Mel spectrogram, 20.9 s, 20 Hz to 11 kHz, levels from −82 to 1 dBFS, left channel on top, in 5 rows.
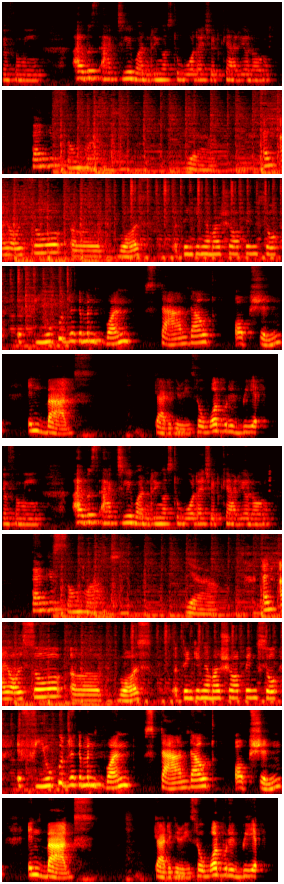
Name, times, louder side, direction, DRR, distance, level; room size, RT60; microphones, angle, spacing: voice 1, 0.0-4.1 4.6-6.0, right 2 dB, 35° right, 1.0 m, -36 dB
sound 1, 4.9-13.6, left 1 dB, 80° left, 5.9 m, -42 dB
voice 2, 6.9-7.4 7.8-10.6 10.9-15.7 16.1-18.1 19.1-20.6, right 6 dB, 65° right, 0.6 m, -28 dB
26.0 x 9.0 x 3.2 m
head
